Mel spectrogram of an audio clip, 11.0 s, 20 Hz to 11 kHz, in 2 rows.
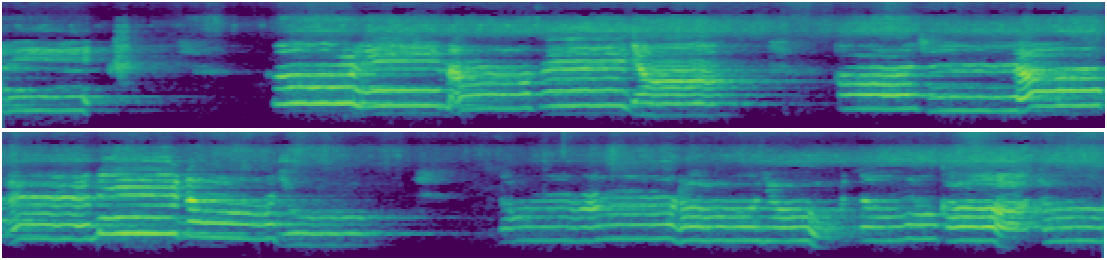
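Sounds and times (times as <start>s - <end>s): woman singing long gliding notes: 0.0s - 11.0s.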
